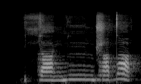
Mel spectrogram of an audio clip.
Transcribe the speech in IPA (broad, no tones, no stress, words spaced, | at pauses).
ça ŋɡĩːnd͡ʒidˤɪ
